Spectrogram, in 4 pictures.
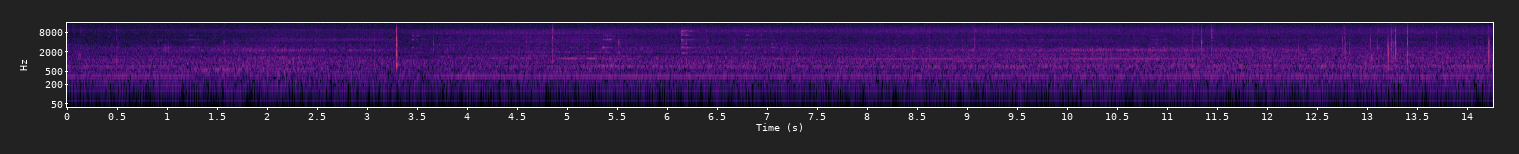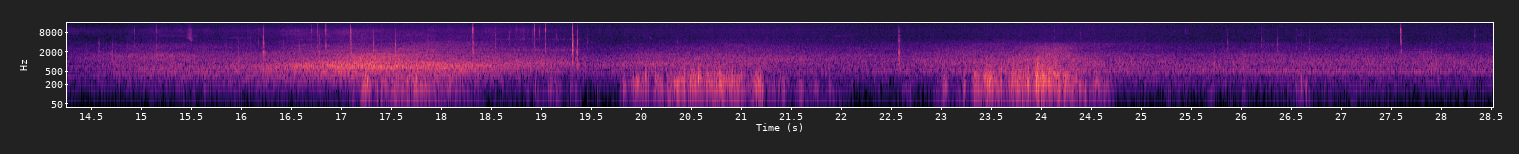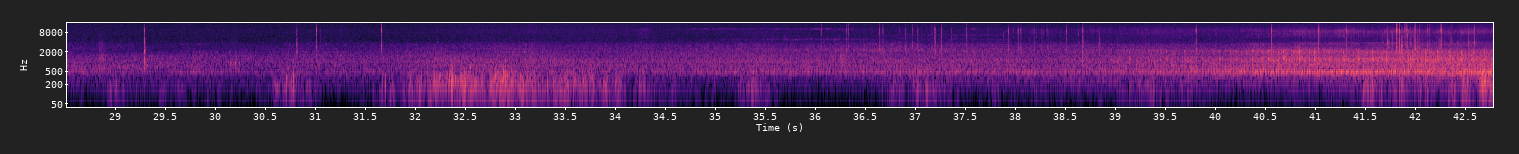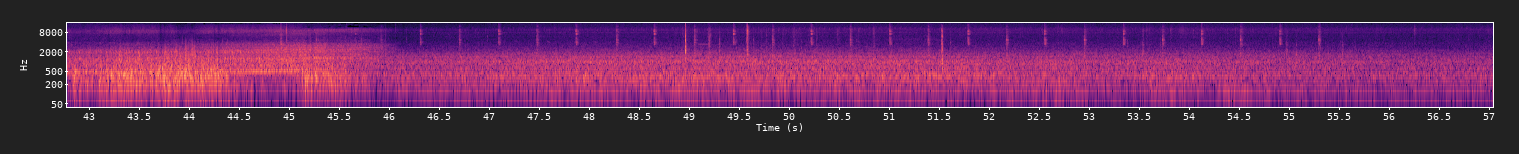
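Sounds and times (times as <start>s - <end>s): road rumble: 0.0s - 57.0s
vehicle passing close by: 13.8s - 21.5s, 37.5s - 57.0s
wind buffeting microphone: 16.5s - 22.0s, 23.0s - 24.8s, 31.7s - 34.5s, 40.7s - 57.0s.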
